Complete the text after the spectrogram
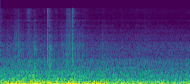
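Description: A light rail train rolls past nearby.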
